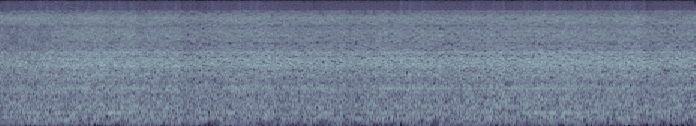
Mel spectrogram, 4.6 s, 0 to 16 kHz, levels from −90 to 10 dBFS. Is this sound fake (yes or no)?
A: no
